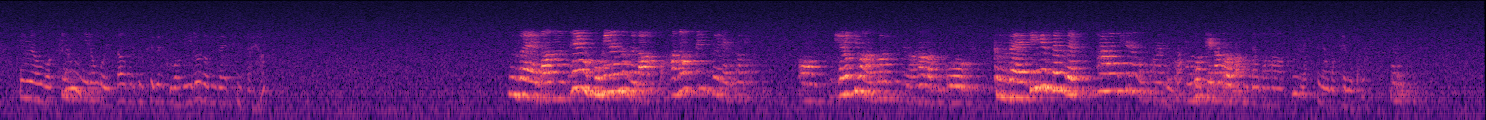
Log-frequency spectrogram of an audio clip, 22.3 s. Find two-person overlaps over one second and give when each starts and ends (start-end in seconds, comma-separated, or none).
17.3-18.6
